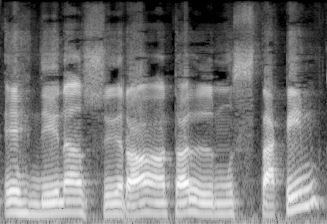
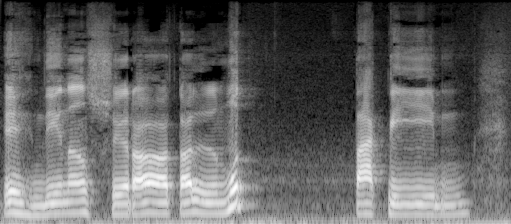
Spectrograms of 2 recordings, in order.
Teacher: Dia memasukkan sin ke ta.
